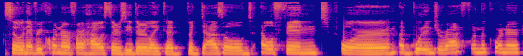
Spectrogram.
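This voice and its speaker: Emphatic woman with a fairly high voice. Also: fairly even intonation, a little fast, dark tone. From South Africa. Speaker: podcast co-host. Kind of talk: casual podcast chat.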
